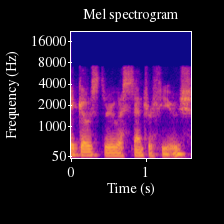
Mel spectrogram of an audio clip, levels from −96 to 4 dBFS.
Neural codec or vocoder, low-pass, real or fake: none; 7.2 kHz; real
